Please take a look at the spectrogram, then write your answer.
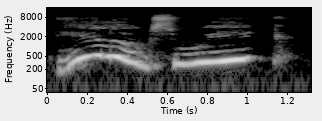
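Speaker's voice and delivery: high, loud dismayed squawk; grumbling mother dinosaur. A narrator's reading. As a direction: complain loudly in a high character voice. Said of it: "And she grumbled".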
